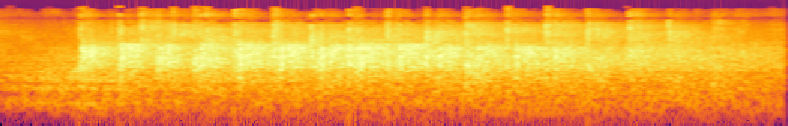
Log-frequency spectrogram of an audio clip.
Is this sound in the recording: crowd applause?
yes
